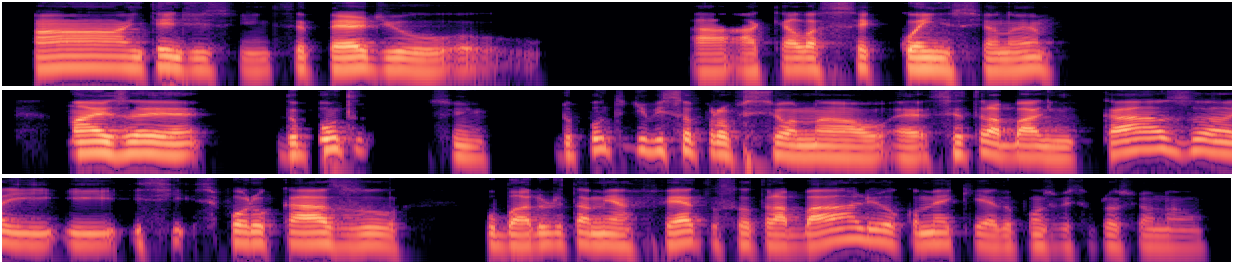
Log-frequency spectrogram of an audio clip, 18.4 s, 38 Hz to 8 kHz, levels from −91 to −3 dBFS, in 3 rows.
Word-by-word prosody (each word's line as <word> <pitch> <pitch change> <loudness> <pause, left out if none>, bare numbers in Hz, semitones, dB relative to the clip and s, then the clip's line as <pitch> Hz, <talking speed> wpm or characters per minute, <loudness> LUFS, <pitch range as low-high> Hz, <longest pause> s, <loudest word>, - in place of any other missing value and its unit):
Ah 130 +1 +3
entendi 120 -3 -1
sim, 100 0 -13
você 120 - -7
perde 115 -1 +5
o 105 -2 -4 0.9
a 100 0 -2 0.2
a - - 0
aquela 115 +3 0
sequência 115 -3 0
né. 110 +1 -2 1.2
Mas 150 -1 +7
eh, 140 -2 +5 0.4
do 135 +2 -1
ponto 180 +5 0 0.3
sim, 115 -4 -8 0.3
do - - -6
ponto 185 +1 -4
de 180 - -4
vista 170 0 -1
profissional, 115 -5 0
eh, 105 -1 -1
você 140 - -5
trabalha 120 -4 +3
em 105 -1 -4
casa 165 -2 +2
e 120 -1 -4 0.4
e - - -10
se - - -16
se - - -21
for 135 -1 0
o 130 - -1
caso 115 -4 +1 0.4
o 115 - -6
barulho 115 +2 -1
está 125 +1 -2
me 115 0 0
afeta 125 +5 -1
o - - -17
seu 120 - -7
trabalho, 120 +9 0
ou 130 - -6
como 120 +3 -4
é 125 - -3
que 125 - -13
é 110 - -4
do 105 - -8
ponto 110 -1 -10
de - - -22
vista 105 - -19
profissional? 100 -3 -12
120 Hz, 165 wpm, -23 LUFS, 110-135 Hz, 1.2 s, Mas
